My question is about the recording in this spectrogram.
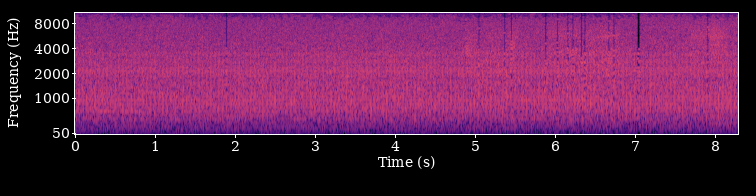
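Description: Steady faint hiss with a low hum underneath: the background noise of a live broadcast audio feed with no commentary.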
